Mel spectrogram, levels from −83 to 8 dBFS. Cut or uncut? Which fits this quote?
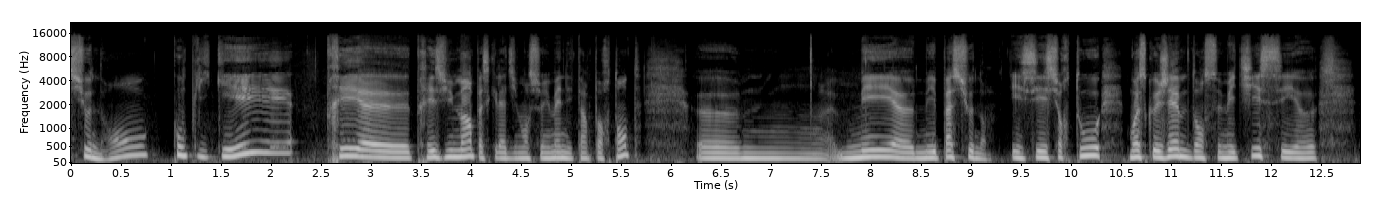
uncut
